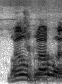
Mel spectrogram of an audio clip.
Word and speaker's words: Balboa: Rocky Bilbao, or whatever his name is. Rocky Bilbao. Balbao. Oh, I don't know how you pronounce it.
